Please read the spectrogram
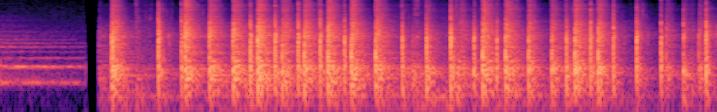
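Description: The last notes of a guitar song ring out and fade, then about a second in, large knives start chopping food on plastic cutting boards: two people chopping at once in a fast, uneven run of sharp knocks, several a second.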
